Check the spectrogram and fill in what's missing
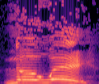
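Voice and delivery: high, loud thrilled exclamation; retelling a delighted shout at the gas pump; excited disbelief. Retold or imitated. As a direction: blurt it out like you can't believe your eyes. Excited greeting to car owner.

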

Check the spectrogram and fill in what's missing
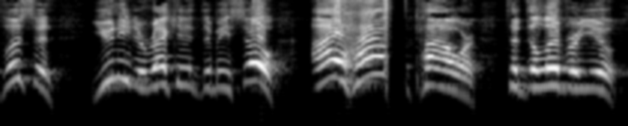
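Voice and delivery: loud, high preaching that rises and booms; full-force preaching. Acted. Preacher booming God's promise at the congregation. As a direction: preach it out to the whole room.

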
